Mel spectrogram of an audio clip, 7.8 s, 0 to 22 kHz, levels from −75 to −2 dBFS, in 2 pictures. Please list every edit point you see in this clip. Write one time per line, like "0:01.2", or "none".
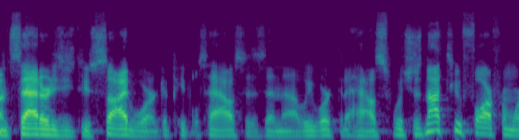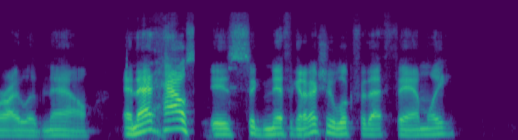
0:04.7
0:05.3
